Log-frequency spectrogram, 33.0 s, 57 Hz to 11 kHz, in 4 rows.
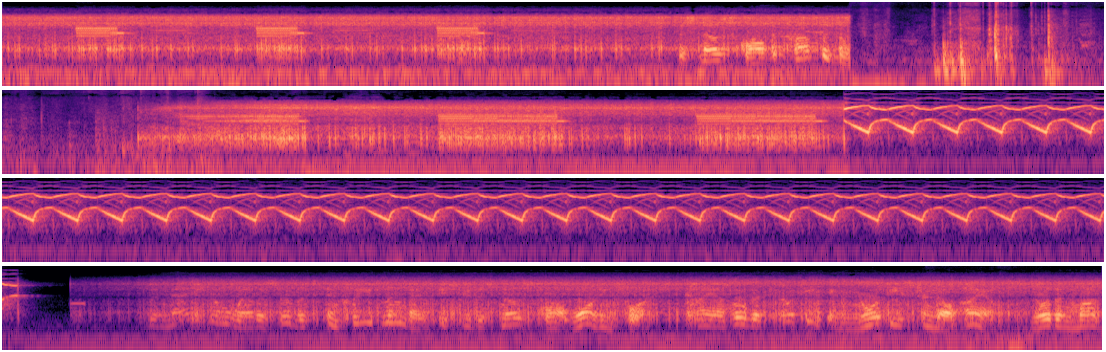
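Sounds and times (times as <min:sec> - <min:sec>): radio static: 0:00.0 - 0:06.4, 0:09.2 - 0:14.6, 0:25.3 - 0:33.0
warbling alert siren: 0:14.1 - 0:25.0.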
